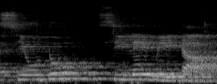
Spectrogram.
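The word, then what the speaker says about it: Pseudocoelomata: तो B section जो है ये है स्यूडोसिलेमेटा। क्या है बेटा? स्यूडोसिलेमेटा है। क्या है इसका सेक्शन? स्यूडोसिलेमेटा। तो यहाँ पे पी है तो पी बेटा इसमें क्या है? साइलेंट है, इसलिए हम इसे पढ़ेंगे स्यूडोसिलोमेटा। ठीक है, स्यूडोसिलोमेटा पढ़ेंगे।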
